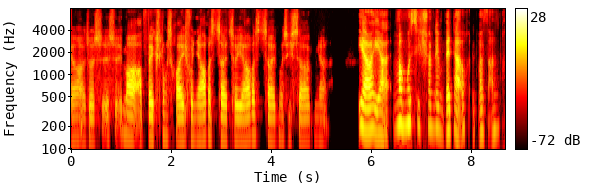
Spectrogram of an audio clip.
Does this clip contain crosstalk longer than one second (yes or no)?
no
